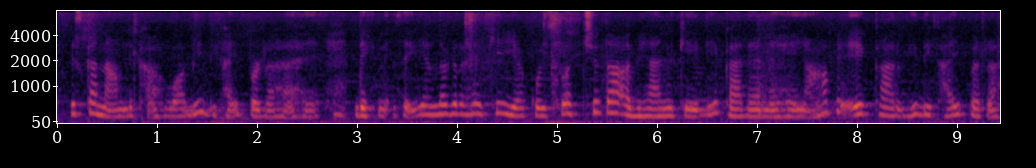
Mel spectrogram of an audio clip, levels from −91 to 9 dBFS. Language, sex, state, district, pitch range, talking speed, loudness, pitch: Hindi, female, Jharkhand, Sahebganj, 190-250 Hz, 195 wpm, -40 LUFS, 210 Hz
